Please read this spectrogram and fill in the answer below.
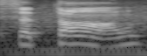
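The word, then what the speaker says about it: Sathorn: When it's spelled, it looks like Sawthorn, but I was staying at Satong.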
